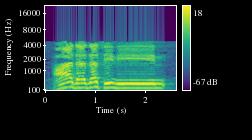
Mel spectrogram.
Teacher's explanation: فإذا تحرك الحرفان المتقاربان وجب الإظهار لحفص كالدال والسين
